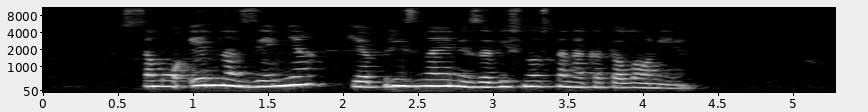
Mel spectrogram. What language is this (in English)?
Macedonian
